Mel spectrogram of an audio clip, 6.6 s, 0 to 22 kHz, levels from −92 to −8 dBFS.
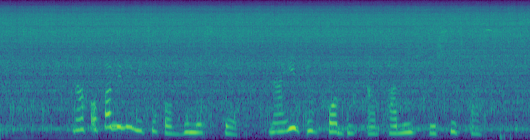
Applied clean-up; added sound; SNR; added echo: none; Water tap, faucet; 0 dB; none.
